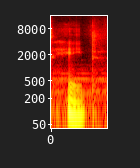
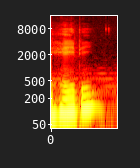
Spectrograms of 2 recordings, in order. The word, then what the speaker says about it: Haight-Ashbury: I think it was Hate or maybe Haiti. No, Hate probably.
